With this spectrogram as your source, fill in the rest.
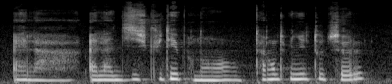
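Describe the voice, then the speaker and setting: There is noticeable background noise behind this woman. Her pitch is fairly high and her intonation fairly even. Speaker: vlogger, mother of a baby. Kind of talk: casual vlog to viewers. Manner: whispered, soft; hesitant with many fillers.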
